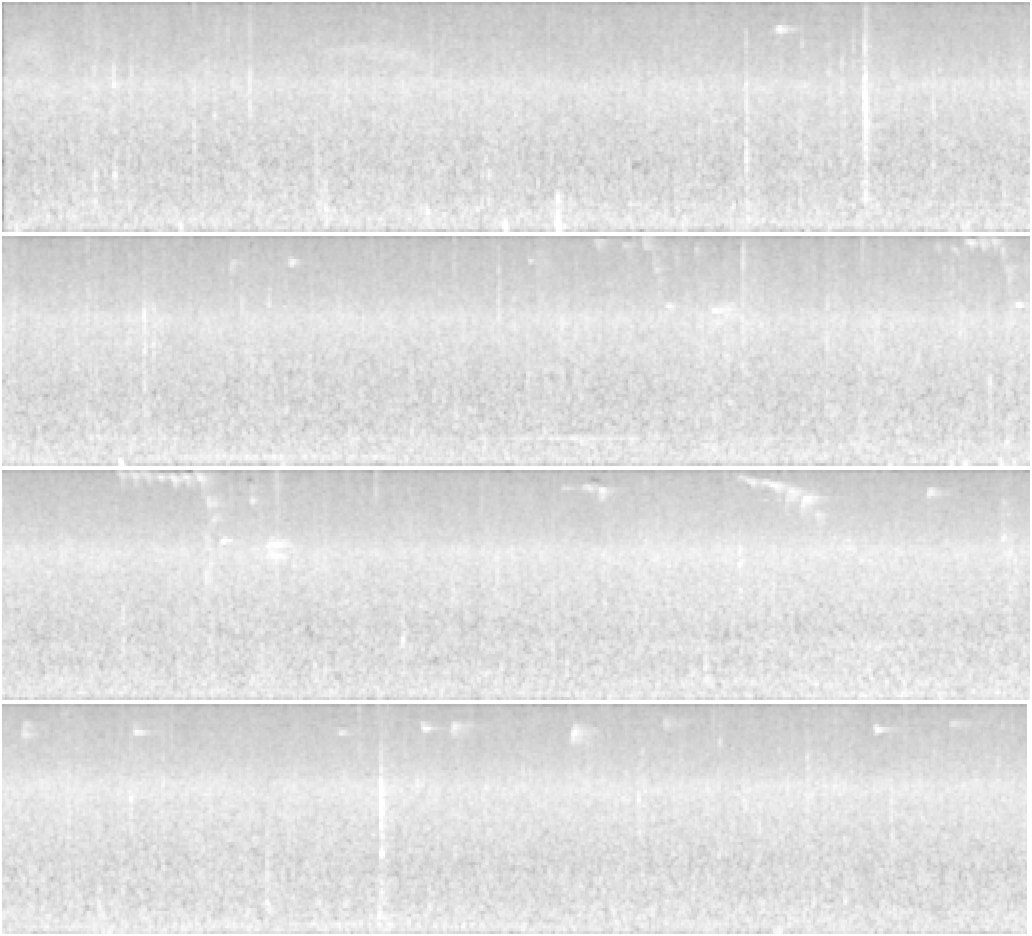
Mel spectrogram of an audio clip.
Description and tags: Steady Rainstorm
This is a recording of a steady rainfall. Can be looped and used for background noise/ambiance. Recorded with a RODE VideoMic and Olympus Digital Voice Recorder :)
raindrops, rainstorm, relaxing, soundscape, storm, tranquil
